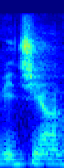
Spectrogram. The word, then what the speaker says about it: विज्ञान: नीचे हो जाता है लेकिन उसका उच्चारण ज्ञ ना करके जि करा जाता है जि ही सही है अगर हम विज्ञान बोल रहे हैं सर तो बोल चल के भाषा में बोल रहे हैं उसका रियल उच्चारण विज्ञान होगा ज्ञान अंग्रेजी की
